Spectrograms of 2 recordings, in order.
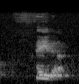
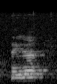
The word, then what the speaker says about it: Theta: and that deals with this thing here called Theta so how do you pronounce this letter it's called symbol is called Theta it's a Greek letter comes from the Greek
